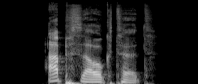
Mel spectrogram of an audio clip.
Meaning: inflection of absaugen: 1. second-person plural dependent preterite 2. second-person plural dependent subjunctive II
- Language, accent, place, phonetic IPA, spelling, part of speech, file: German, Germany, Berlin, [ˈapˌzaʊ̯ktət], absaugtet, verb, De-absaugtet.ogg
